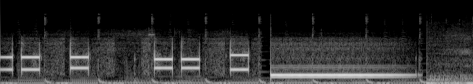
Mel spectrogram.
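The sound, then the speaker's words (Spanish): A quick run of about seven touch-tone telephone beeps being dialed, each short and crisp, followed by a longer steady ringing tone on the line, placing the second listener call on the radio programme Coincidir. No one speaks. “Inmediatamente nos vamos con nuestra segunda llamada para escuchar quién nos está hablando y a quién sobre todo desea hacer llegar sus saludos.”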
